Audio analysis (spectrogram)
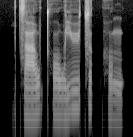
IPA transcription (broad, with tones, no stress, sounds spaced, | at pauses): t͡s aː˨˥ w t̪ʰ o˨ w j yː˥ t͡s ʊ˥ k̚ h ʊ˨˩ ŋ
